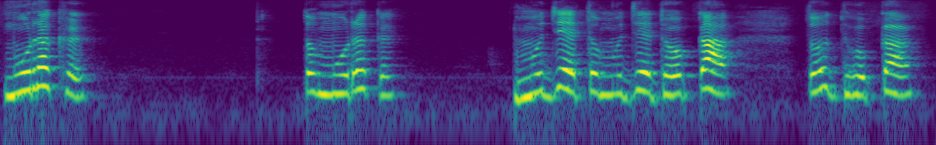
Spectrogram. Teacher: महाप्राण ध्वनियों का अल्प प्राणीकरण काफी ध्वनियों में दिखाई देता है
